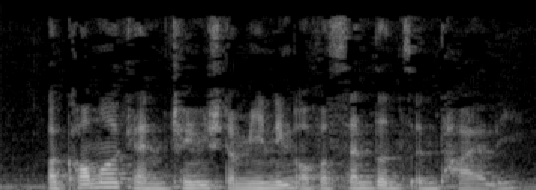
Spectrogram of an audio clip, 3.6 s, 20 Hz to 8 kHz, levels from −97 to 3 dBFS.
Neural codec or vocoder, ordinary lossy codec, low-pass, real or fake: codec, 16 kHz, 16 kbps, FreqCodec, larger model; MP3, 32 kbps; 7.2 kHz; fake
